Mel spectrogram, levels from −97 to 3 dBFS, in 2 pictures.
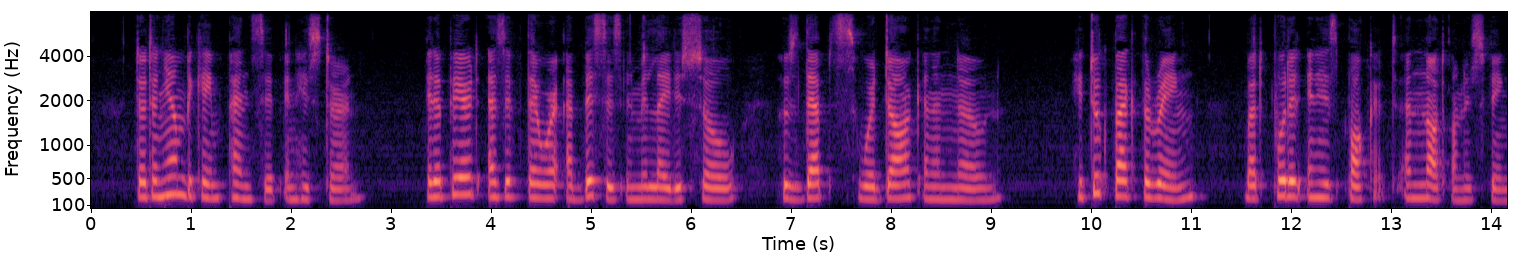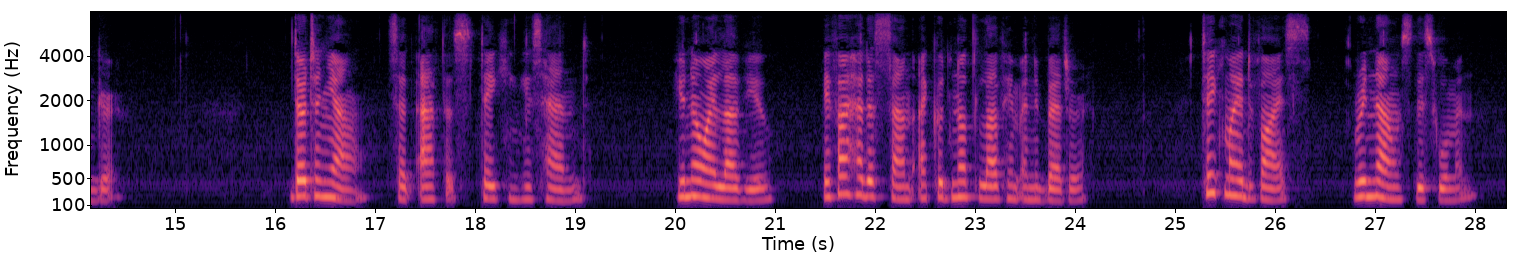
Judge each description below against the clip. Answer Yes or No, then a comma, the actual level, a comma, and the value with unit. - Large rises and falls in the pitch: No, average, 3.4 semitones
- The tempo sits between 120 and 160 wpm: Yes, average, 140 wpm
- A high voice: Yes, high, 200 Hz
